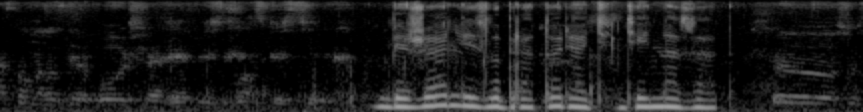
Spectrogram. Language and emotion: Russian, neutral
